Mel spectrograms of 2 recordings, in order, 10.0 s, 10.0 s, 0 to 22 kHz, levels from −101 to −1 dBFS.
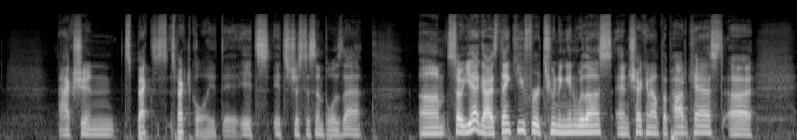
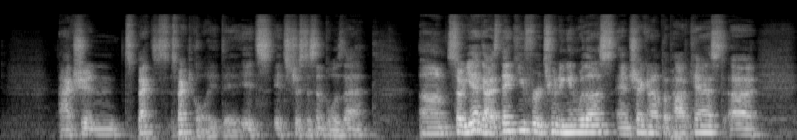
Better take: first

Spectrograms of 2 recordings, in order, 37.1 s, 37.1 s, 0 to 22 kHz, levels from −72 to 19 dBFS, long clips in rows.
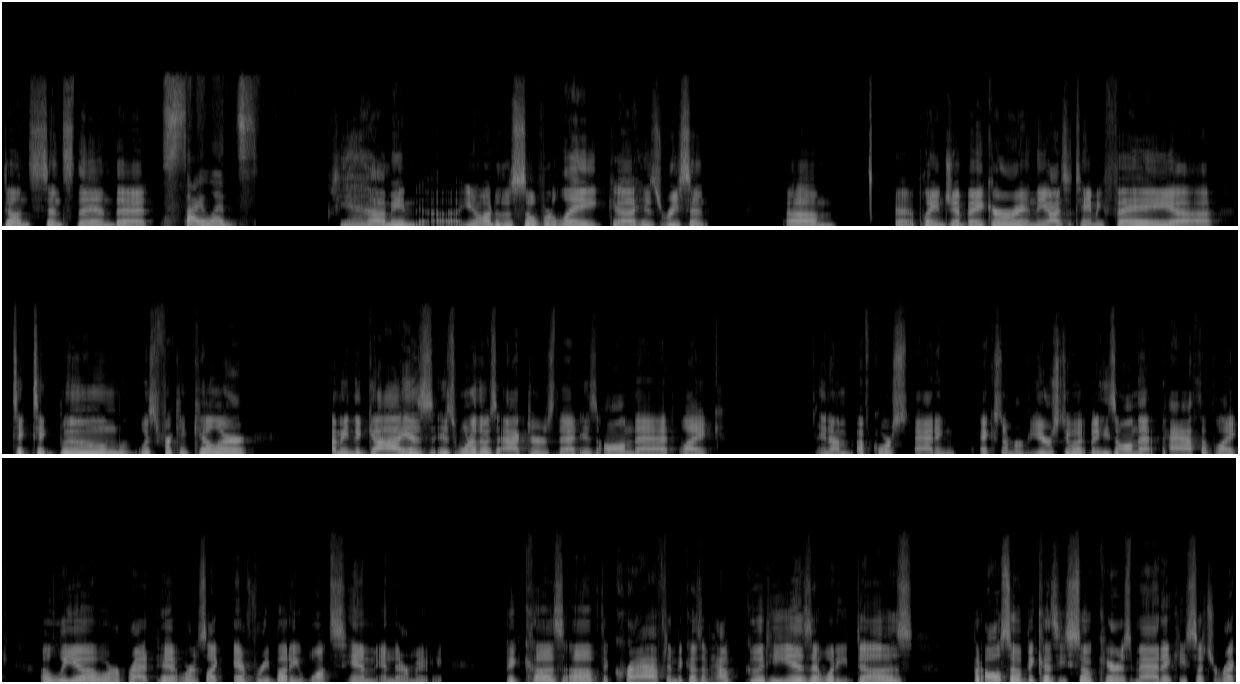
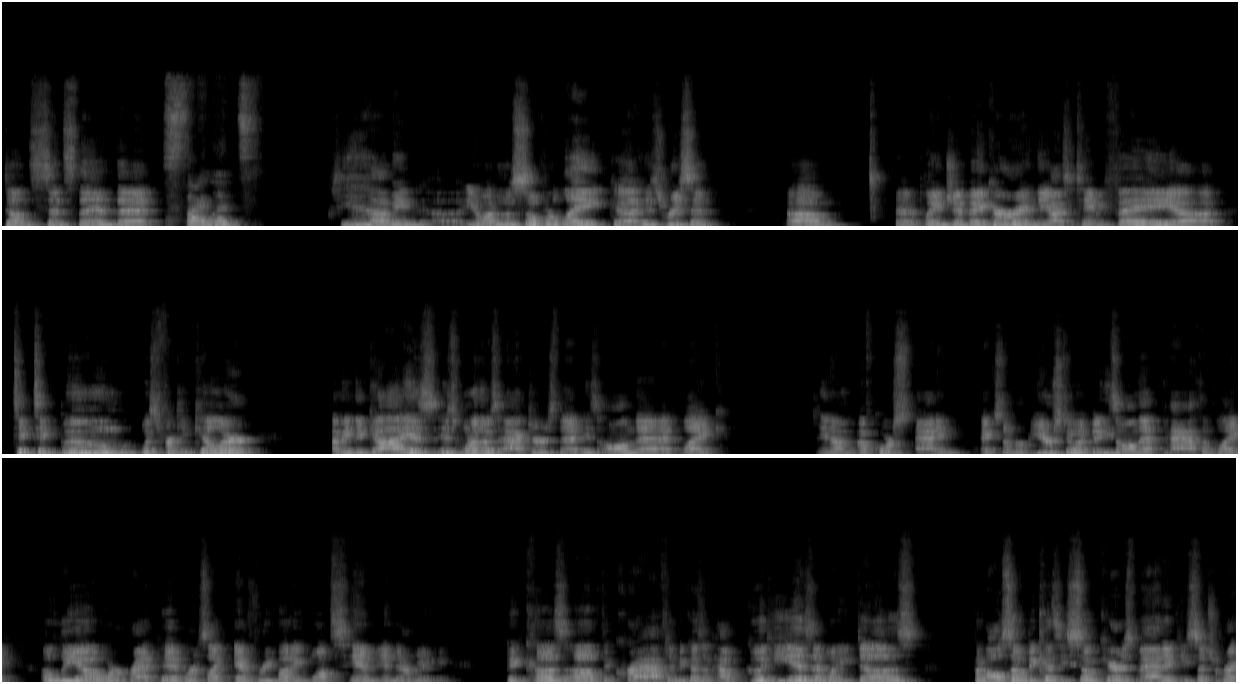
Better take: first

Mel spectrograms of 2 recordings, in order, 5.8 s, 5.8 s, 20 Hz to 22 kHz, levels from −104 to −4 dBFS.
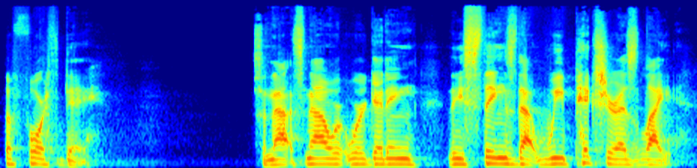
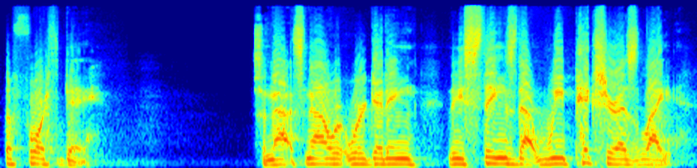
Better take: first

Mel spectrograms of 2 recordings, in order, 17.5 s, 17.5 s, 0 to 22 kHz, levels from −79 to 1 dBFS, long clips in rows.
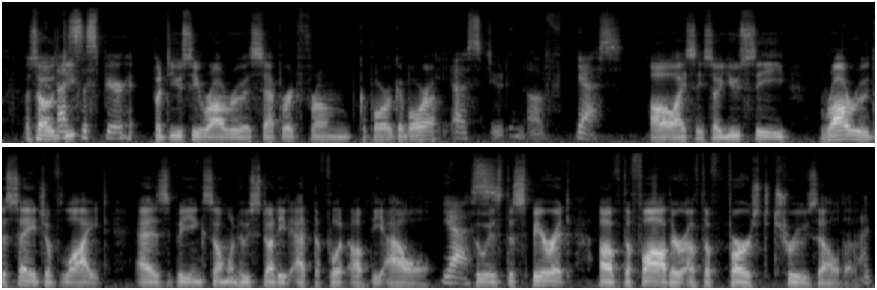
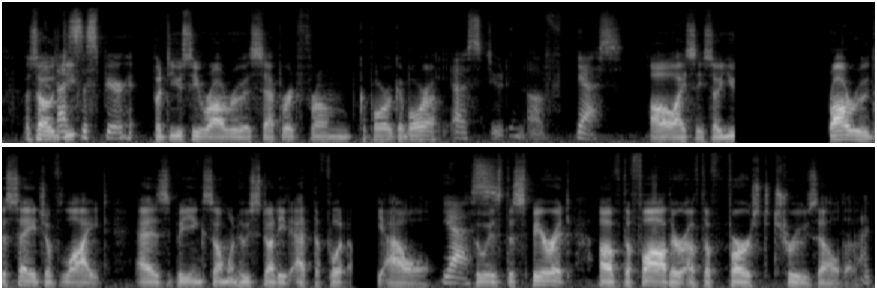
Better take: first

